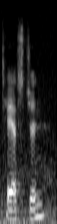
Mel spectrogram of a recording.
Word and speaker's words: Tashjian: Can you just give Robin's spelling of her first It's R-O-B-I-N-T-A-S-H-J-I-A-N. – How do you pronounce that? – Tashjian.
